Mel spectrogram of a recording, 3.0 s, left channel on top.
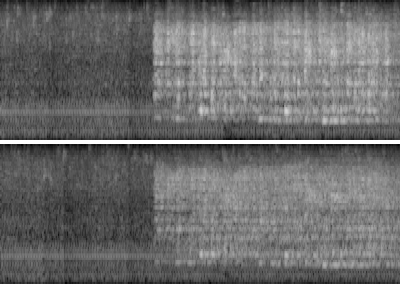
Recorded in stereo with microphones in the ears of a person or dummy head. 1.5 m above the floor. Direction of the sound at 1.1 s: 65° left (ahead or behind).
